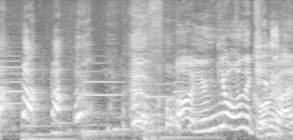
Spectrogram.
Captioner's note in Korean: 꺄르르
